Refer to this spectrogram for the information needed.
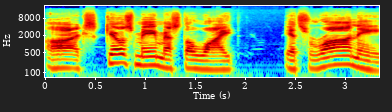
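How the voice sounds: A put-on character voice at a low-to-middle pitch moves at a fairly slow pace in a very clean recording with a silent background.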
